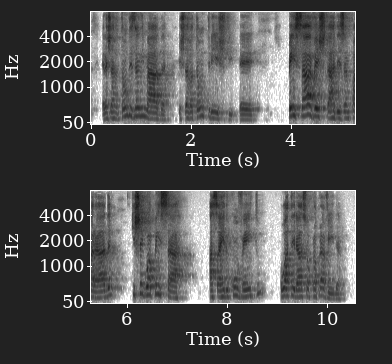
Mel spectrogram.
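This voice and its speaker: This man's voice sits high for a man. His intonation is lively. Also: moderate pace. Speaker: Carmelite friar giving a talk. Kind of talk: lecture.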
